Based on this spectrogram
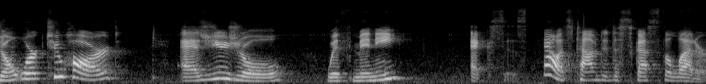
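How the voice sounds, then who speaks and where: In a Southern US accent, a woman speaks at a medium pitch with lively intonation. Her pace is very slow, with long, frequent pauses. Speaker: family vlogger. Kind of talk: casual commentary; reading aloud.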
